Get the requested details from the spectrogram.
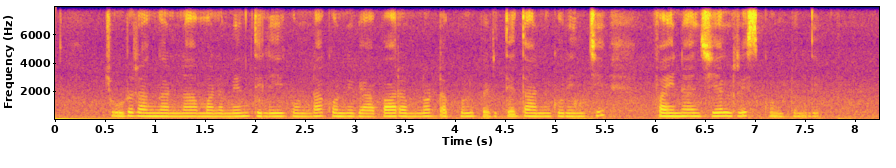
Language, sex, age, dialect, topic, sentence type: Telugu, female, 60-100, Telangana, banking, statement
